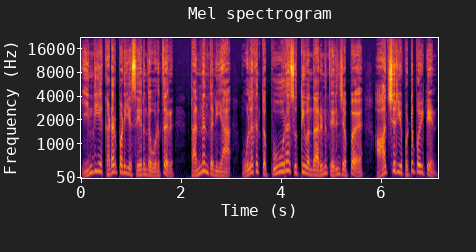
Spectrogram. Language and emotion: Tamil, surprised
